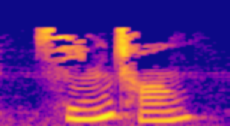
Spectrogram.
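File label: "形成", Mandarin Chinese; chinese-flashcards; hsk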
